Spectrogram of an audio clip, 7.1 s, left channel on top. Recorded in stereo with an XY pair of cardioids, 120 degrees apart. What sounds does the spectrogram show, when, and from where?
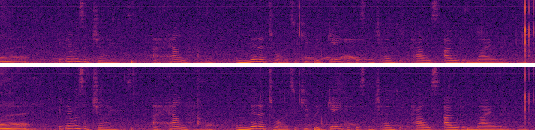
0.8 s a woman speaking: 25° right, 0.7 m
